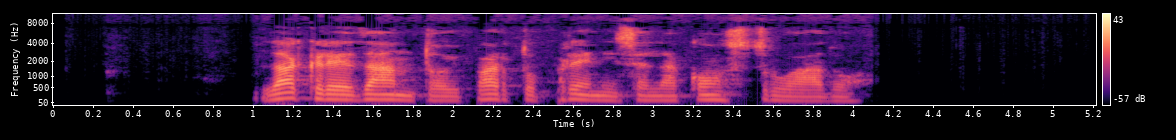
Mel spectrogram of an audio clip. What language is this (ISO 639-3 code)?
epo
